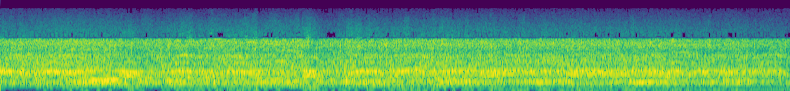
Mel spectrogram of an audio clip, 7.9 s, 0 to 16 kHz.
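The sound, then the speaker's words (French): About 150,000 Greek Cypriots cheer and chant for Archbishop Makarios's return in Nicosia in December 1974, a continuous, dense roar of voices with a muffled, band-limited quality. “Macarios, nous sommes avec toi. C'est par ces mots que près de 150 000 Chypriotes grecs ont acclamé le retour de Monseigneur Macarios quatre mois et demi après le coup d'État de la junte militaire”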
